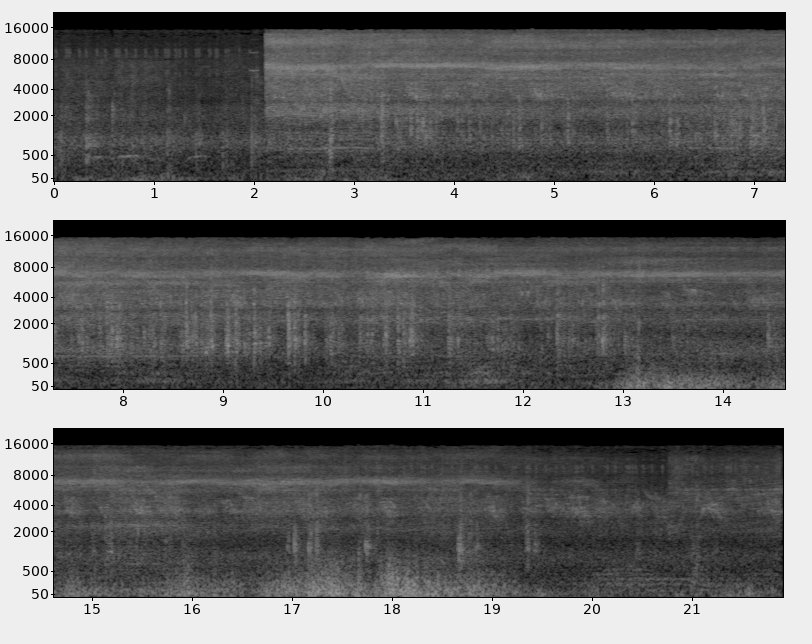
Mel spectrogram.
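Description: Wind buffeting the microphone outdoors: a steady hiss, then gusty low rumbles in the second half, with light scattered ticks of handling.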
